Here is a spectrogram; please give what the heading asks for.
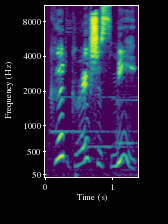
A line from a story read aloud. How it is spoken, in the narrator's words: cried a witch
